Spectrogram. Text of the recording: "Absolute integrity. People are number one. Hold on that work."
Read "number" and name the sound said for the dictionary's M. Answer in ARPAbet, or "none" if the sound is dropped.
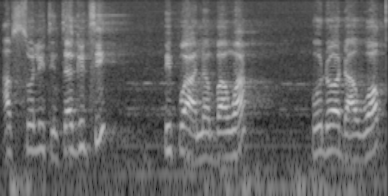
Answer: none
